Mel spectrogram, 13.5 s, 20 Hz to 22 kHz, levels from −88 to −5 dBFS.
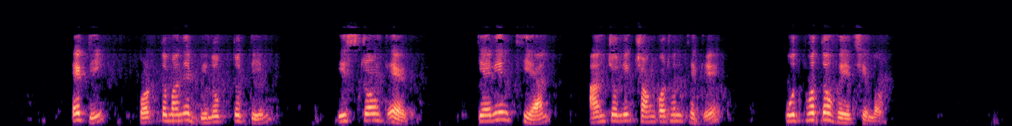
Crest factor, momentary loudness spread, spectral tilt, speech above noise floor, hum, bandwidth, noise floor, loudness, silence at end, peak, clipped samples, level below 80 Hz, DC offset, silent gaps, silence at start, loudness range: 22 dB; 10 LU; -3.5 dB/octave; over 68 dB; none; 9.6 kHz; under -90 dBFS; -23 LUFS; 1.7 s; -4 dBFS; under 0.1%; -74 dBFS; under 0.1%; none; 0.95 s; 2 LU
